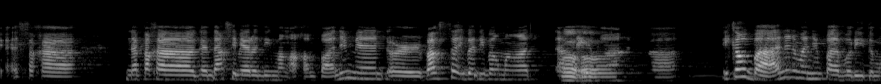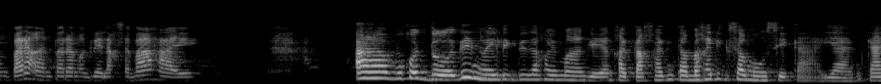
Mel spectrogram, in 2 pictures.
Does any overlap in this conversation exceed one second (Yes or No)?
No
